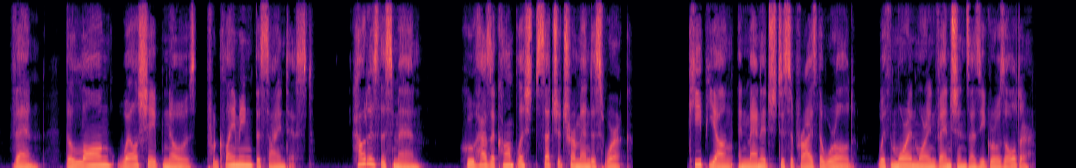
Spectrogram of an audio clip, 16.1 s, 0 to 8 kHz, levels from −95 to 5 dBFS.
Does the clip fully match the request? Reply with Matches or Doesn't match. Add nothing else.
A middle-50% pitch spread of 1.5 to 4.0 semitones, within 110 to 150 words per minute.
Doesn't match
